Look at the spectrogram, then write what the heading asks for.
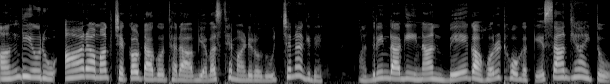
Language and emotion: Kannada, happy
